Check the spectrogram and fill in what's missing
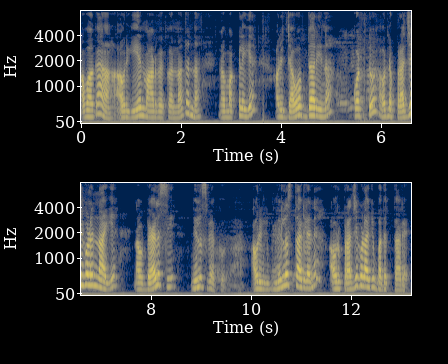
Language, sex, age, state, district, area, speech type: Kannada, female, 60+, Karnataka, Chitradurga, rural, spontaneous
